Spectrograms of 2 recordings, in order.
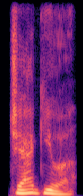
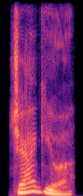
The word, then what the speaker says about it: Jaguar: better understand its pronunciation we may pronounce it as Jaguar Jaguar Jag you are Jaguar an interesting fact about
